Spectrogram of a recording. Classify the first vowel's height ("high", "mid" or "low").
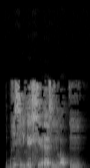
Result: high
